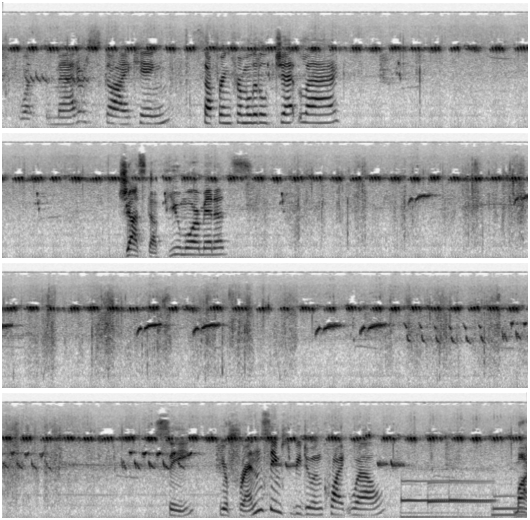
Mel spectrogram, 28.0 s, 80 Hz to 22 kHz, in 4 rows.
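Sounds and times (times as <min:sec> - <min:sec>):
crickets shrilling: 0:04.6 - 0:25.1
bird chirping: 0:18.2 - 0:25.3, 0:26.0 - 0:28.0.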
